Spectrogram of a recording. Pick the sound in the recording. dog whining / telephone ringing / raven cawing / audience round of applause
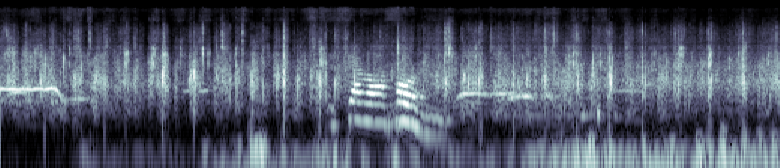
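audience round of applause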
